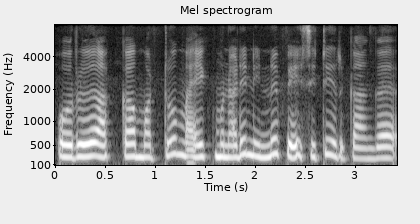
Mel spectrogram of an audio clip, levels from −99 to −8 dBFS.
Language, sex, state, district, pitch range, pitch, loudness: Tamil, female, Tamil Nadu, Nilgiris, 250-275 Hz, 255 Hz, -15 LUFS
